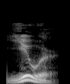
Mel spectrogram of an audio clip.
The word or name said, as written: ewer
